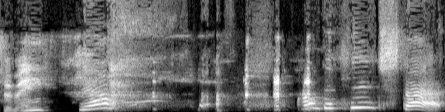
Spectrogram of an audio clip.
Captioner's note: laughs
